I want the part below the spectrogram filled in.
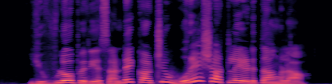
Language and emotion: Tamil, surprised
